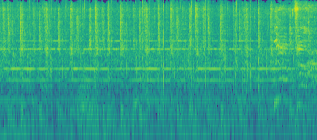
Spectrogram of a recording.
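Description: Audience applauding: a dense, continuous patter of hand claps, over a few faint steady tones.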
